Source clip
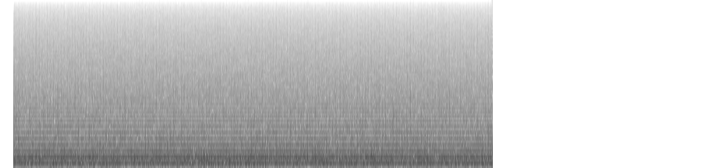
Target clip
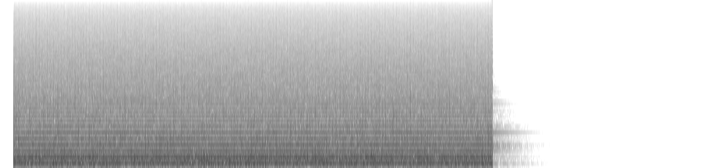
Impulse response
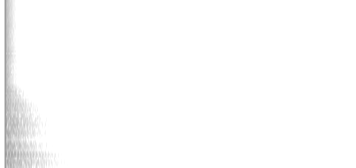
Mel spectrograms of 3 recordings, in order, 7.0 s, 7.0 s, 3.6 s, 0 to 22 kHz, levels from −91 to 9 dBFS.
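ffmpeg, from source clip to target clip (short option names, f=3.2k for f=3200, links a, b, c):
-filter_complex "[0:a]asplit=2[a][b];[b]lowshelf=f=400:t=q:w=3:g=-10.5[c];[1:a]atrim=start_sample=2205,lowpass=8k[d];[c][d]afir=irnorm=-1:irlink=0,volume=-12.5dB[e];[a][e]amix=inputs=2:normalize=0"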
